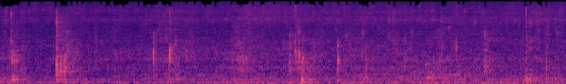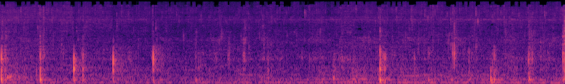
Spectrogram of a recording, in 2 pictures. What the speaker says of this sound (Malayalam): എന്നിട്ട് നല്ലോണം മസാല മിക്സ് ചെയ്യുക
